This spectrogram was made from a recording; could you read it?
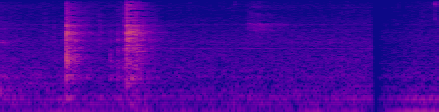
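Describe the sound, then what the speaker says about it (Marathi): A mixer grinder jar is set down on a kitchen counter while chutney ingredients like wet coconut are gathered, giving two sharp, close clinks about half a second apart over a quiet room hum. "इथे मी मिक्सरचं भांडं घेतलंय, ओलं खोबरं घालूया।"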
